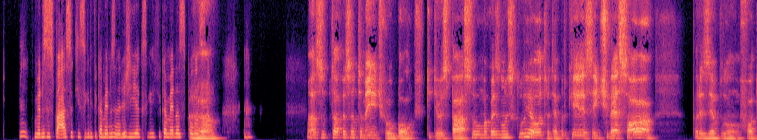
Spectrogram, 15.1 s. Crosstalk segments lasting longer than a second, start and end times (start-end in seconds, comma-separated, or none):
none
